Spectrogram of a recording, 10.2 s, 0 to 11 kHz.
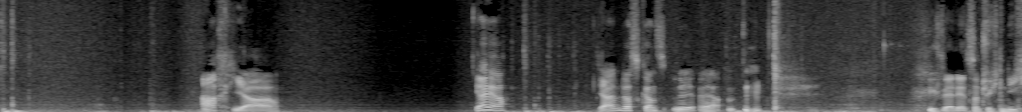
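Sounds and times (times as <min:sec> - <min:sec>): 
typing on a computer keyboard: 0:00.0 - 0:00.3, 0:05.1 - 0:05.8
speech: 0:02.0 - 0:02.9, 0:04.8 - 0:05.2, 0:06.0 - 0:07.8, 0:09.3 - 0:10.2.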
